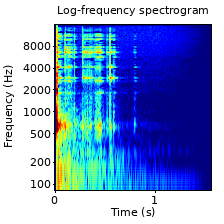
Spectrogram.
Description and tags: stone on stone impact4
stone falls / beaten on stone
impact, concrete, strike, stone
